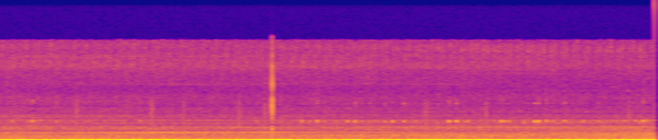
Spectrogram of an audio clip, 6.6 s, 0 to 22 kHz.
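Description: Cabin noise of a Guimbal Cabri G2 helicopter descending in autorotation with its engine throttled back: a steady low drone from the rotor and drivetrain, with faint steady whining tones above it. One whine fades out about two seconds in.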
